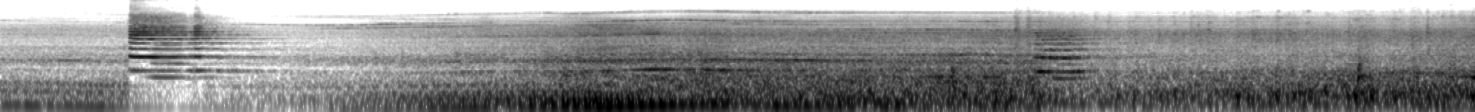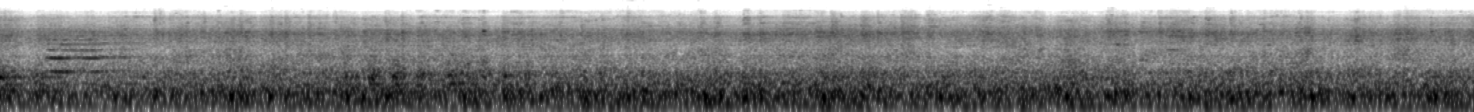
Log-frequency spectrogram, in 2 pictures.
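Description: Indian Railways goods train passing through a station: its locomotive horn gives a loud blast about a second in, sounds again around ten seconds in and briefly at about fifteen seconds, while the approaching rumble builds into the steady rumble and clatter of covered freight wagons rolling past.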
